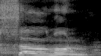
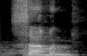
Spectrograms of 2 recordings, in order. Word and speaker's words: salmon: Could, could, should, should, talk, oak, yoke, half, calf, salmon, not salmon, salmon.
